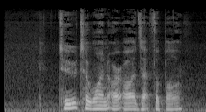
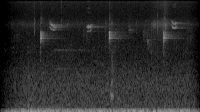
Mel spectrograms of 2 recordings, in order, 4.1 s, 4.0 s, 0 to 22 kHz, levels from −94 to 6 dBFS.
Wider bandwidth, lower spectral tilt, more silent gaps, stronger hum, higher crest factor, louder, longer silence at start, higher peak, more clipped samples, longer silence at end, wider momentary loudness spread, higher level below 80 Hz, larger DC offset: second, 16 kHz vs over 20 kHz; first, -6.5 dB/octave vs -1.5 dB/octave; neither; neither; about the same, 16 dB vs 20 dB; first, -27 LUFS vs -42 LUFS; about the same, 0.1 s vs 0.1 s; first, -12 dBFS vs -22 dBFS; neither; first, 0.35 s vs 0 s; about the same, 11 LU vs 11 LU; second, -52 dBFS vs -44 dBFS; neither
